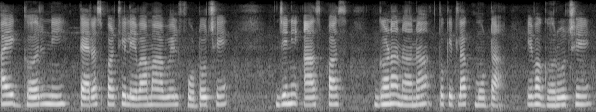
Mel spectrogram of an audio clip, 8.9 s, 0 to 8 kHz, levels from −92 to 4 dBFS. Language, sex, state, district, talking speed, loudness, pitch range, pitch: Gujarati, female, Gujarat, Valsad, 125 wpm, -16 LUFS, 205-225 Hz, 215 Hz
